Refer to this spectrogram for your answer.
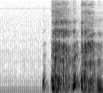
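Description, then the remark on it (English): A short throat-clearing cough with two rough bursts in quick succession, loud against an otherwise quiet background. “Forgive me for my cough.”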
